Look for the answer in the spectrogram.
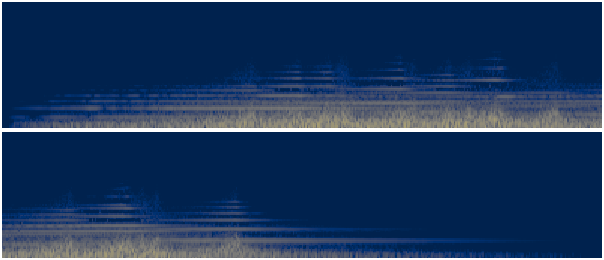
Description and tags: Asteroids whizzing by, enhanced by soft synth notes.
asteroid, sci-fi, atmospheric, melodic, space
